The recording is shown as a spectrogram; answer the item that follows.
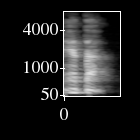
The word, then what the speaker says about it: eta: Jadi ini adalah dibacanya eta.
